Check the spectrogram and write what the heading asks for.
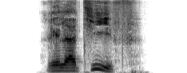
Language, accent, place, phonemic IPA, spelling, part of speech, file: German, Germany, Berlin, /ʁelaˈtiːf/, relativ, adjective, De-relativ.ogg
- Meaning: relative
